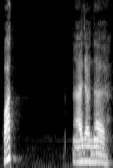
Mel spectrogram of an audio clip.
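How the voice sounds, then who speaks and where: A man playing a gruff, solemn older recluse with a terse, grave manner in an amateur audio drama. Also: lowish voice, little pitch movement, slow, a bit bright. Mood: firm.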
